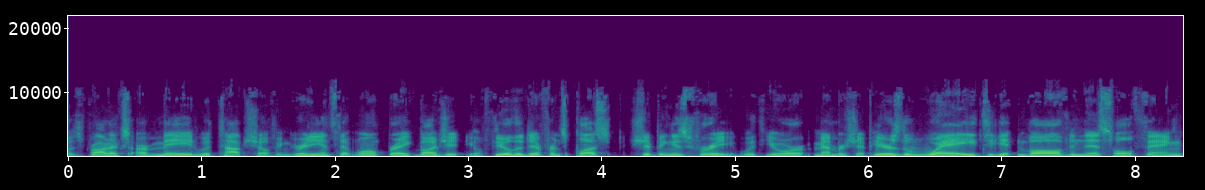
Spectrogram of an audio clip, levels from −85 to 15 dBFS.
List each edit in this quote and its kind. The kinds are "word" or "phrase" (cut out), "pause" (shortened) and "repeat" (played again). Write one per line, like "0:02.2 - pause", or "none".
0:02.6 - word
